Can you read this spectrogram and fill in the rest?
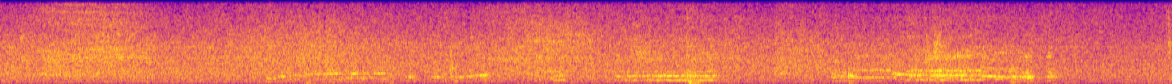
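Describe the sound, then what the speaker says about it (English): Faint chicken clucks and short calls come and go at a distance over a steady hiss of background noise. "you hear anything in the background, that's the chickens"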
